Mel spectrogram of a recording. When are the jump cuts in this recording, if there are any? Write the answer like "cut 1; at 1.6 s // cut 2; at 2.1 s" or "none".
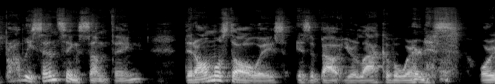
cut 1; at 2.9 s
